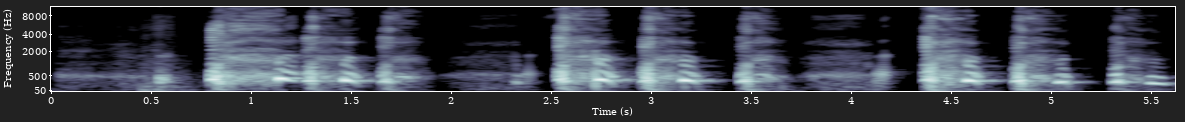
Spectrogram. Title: Definitely caught another cold! - Strong induced sneezes, nose blowing and coughing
